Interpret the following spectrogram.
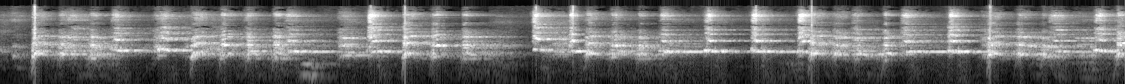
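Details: Australian Shepherd dog at a shelter awaiting adoption, barking loudly and almost nonstop in quick bursts of sharp, ringing yaps, with brief pauses and a few sharp clacks between runs.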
